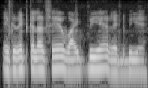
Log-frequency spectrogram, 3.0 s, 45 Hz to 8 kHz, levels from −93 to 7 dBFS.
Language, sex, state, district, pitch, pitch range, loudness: Hindi, male, Uttar Pradesh, Lucknow, 130 Hz, 120-140 Hz, -17 LUFS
